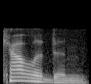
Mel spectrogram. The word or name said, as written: Caledon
